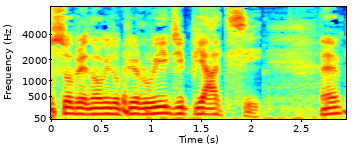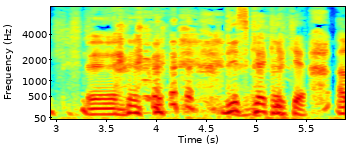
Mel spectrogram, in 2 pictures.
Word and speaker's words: Piazzi: Pizza, porque a pronúncia correta é com 2 Zs, né? É por isso que, assim como pizza tem 2 Zs e se pronuncia pizza... E não pisa.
